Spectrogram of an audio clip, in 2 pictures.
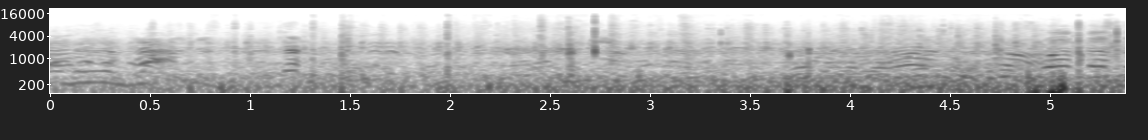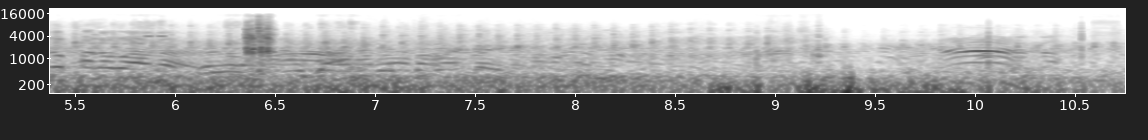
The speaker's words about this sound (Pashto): دوی د یاد لوبغالي په یو څنډه کې په خوانۍ د ټک ټک دا ماشین چلان کړي او د ځانونو لپاره د لوبغالي په یو کونج کې رڼا برابره کړي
